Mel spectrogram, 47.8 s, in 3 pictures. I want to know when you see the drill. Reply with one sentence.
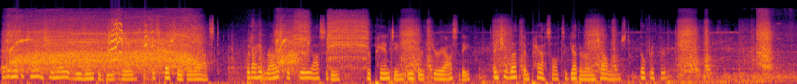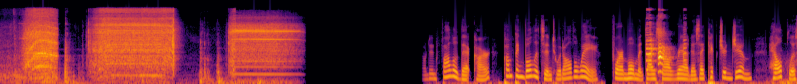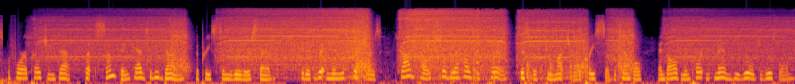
You can hear the drill from 0.0 to 22.0 s and from 31.2 to 47.7 s.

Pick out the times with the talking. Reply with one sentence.
The talking can be heard from 0.0 to 13.3 s and from 24.4 to 47.7 s.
